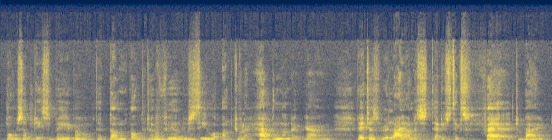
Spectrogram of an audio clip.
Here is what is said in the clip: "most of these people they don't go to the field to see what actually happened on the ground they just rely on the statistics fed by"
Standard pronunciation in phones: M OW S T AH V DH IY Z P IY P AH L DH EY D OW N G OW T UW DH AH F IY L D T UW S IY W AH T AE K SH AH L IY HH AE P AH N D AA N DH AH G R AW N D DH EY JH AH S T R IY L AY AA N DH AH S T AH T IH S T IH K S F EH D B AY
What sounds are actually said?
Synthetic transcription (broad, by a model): M OW S T AH V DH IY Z P IY P AH L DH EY D OW N G OW T UW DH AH F IY L D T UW S IY W AH T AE K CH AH L IY HH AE P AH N AA N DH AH G R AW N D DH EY JH AH S T R IY L AY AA N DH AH S T AH T IH S T IH K S F EH D B AY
